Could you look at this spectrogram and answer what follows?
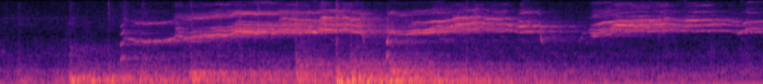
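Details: Peregrine falcon chick, still hungry shortly after a feeding, nibbling its mother's talons and beak; harsh drawn-out wailing cries, several overlapping strained notes with rising and falling pitch, over low rumbling background noise.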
